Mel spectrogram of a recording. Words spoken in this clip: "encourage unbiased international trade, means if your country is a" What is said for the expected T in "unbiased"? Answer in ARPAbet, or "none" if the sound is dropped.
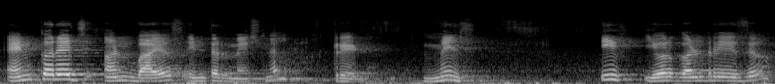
none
